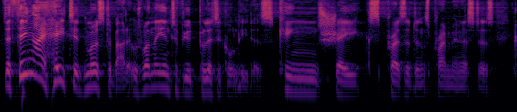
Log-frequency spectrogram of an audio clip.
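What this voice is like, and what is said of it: English accent, BBC World Service style. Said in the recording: “where do you get your English accent from? You know, which part of England were you brought up in? Because they struggle to place my accent ... this is the voice of the BBC World Service”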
